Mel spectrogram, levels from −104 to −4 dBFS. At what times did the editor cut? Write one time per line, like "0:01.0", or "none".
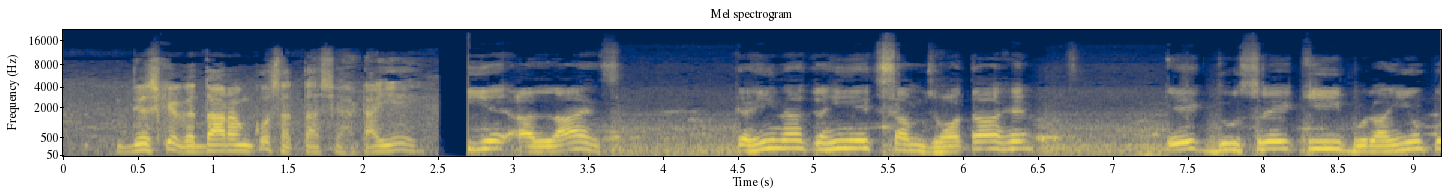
0:02.7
